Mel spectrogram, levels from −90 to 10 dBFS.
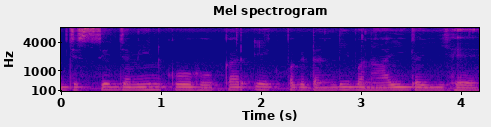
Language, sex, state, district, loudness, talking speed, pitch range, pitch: Hindi, male, Uttar Pradesh, Jalaun, -42 LUFS, 130 wpm, 120-125 Hz, 125 Hz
